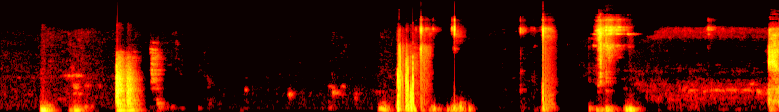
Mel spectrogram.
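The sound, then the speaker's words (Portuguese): A door being opened: a series of sharp latch clicks and dull thumps in irregular bursts, with quiet gaps between, and a faint rattle near the end. “Pera, pera rapidinho, deixa eu abrir a porta aqui.”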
